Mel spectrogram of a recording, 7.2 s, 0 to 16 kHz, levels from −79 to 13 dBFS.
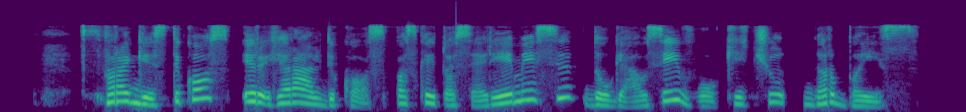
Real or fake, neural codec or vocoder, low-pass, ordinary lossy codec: real; none; 7.2 kHz; AAC, 64 kbps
